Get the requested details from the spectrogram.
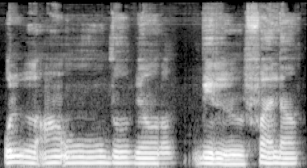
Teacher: Jadi kalau huruf Qaf itu di tenggorokan kita bagian dalam, dia Q. Jadi jangan bacanya kul ya.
